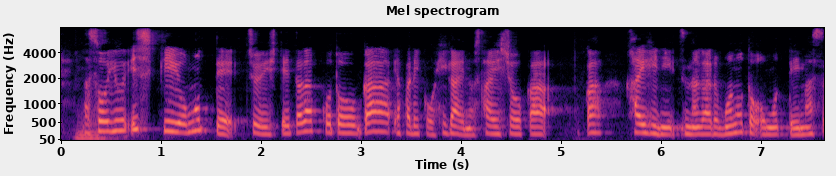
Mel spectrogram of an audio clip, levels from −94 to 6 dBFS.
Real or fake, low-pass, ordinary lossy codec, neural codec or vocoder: fake; none; none; codec, 16 kHz, 16 kbps, FreqCodec, smaller model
